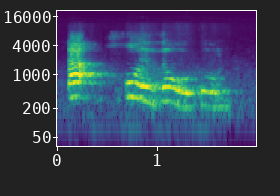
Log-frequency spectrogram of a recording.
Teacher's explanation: jaga makhraj, keluarkan lidah sedikit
